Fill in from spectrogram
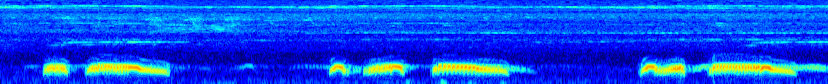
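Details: Wild spotted dove answering a lure bird: three separate cooing phrases, each a short note followed by a longer, slightly falling coo, with silences between them.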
